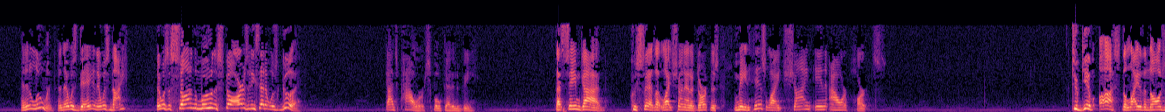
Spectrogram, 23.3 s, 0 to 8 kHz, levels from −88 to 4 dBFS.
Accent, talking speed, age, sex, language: American, 150 wpm, 50-69, male, English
